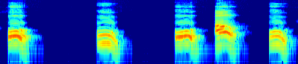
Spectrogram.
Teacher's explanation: इसको बोलने से जो ओष्ठ है वो कैसा बन रहा है? वृत्त के आकार का बन रहा है। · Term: वृत्तमुखी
